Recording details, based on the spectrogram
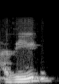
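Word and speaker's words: read: थे जिसे मैं यहां रीड हा लिखे इसको पढ़ेंगे रीड इसको क्या पढ़ेंगे रीड लेकिन सेकंड और थर्ड फॉर्म इसका जो उच्चारण होता है रीड रेड रेड क्या पढ़ेंगे रेड है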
